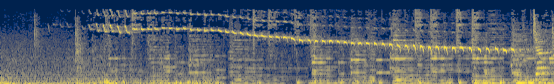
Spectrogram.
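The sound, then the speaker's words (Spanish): Rufous hornero, the ovenbird, calling: a long, loud run of rapid, piercing whistled notes that slides steadily downward in pitch over several seconds, with a steady low rumble underneath. “¿Cómo podía estar ausente nuestra ave nacional? ¿Cómo podía estar ausente el hornero? ¿Lo escuchamos?”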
